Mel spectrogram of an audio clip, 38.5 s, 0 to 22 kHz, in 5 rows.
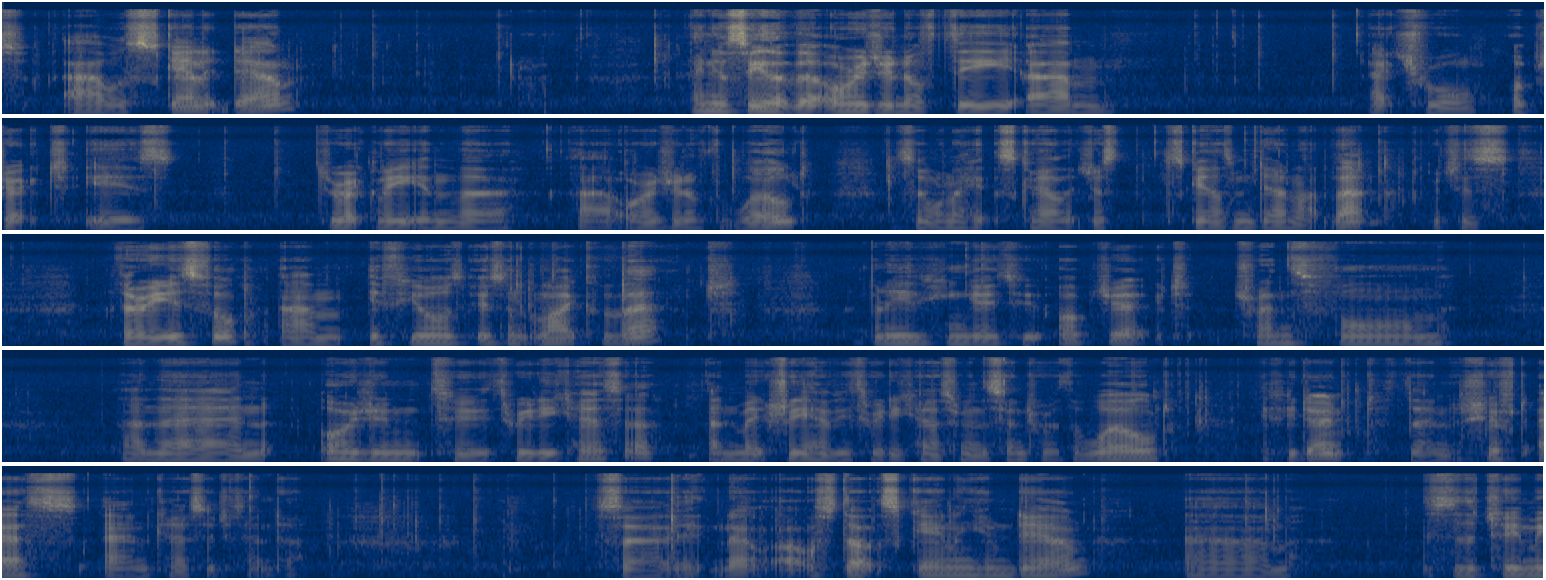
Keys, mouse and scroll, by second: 3.5 middle click, 5.3 middle click, 6.1 middle click, 9.4 s, 11.2 right click, 11.7 shift+middle click, 12.0 middle click, 15.1 shift+middle click, 15.8 KP_1, 17.5 click, 24.8 middle click, 26.8 middle click, 27.7 shift+s, 29.8 shift+middle click, 30.2 middle click, 31.4 KP_1, 32.0 scroll up 3, 32.4 shift+middle click, 34.0 shift+middle click, 36.2 s.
